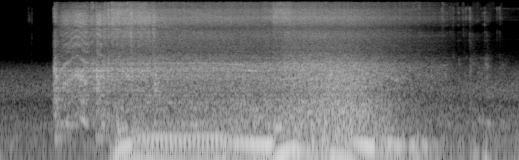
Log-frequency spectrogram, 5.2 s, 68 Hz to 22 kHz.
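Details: 1999 Jeep Cherokee no-start, problem worse after a new PCM: starter grinds the engine over steadily for a few seconds but it never catches or fires.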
